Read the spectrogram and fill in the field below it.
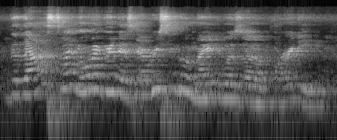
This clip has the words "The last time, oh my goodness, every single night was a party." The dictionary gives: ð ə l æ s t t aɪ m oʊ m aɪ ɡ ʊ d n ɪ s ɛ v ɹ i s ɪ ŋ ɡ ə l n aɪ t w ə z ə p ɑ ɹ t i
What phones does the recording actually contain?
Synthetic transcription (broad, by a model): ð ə l æ s t s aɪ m oʊ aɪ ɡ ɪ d ɪ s ɛ v ɹ i s ɪ ŋ ɡ ə l n aɪ t w ə z ə p ɑ ɹ t i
